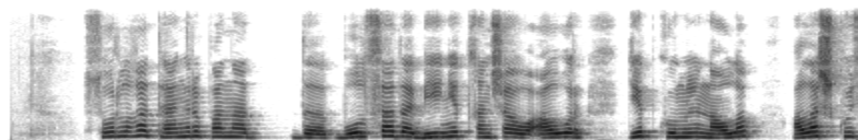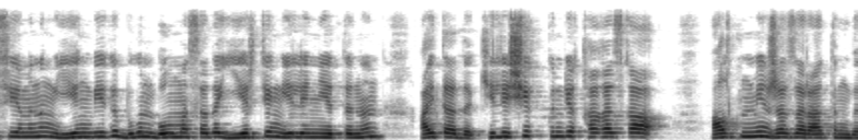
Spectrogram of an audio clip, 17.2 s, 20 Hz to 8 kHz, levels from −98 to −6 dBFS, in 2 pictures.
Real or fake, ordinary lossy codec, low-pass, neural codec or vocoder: real; none; 7.2 kHz; none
